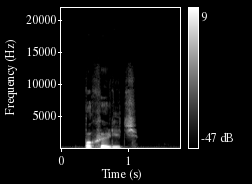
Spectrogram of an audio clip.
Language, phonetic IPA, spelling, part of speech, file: Polish, [pɔˈxɨlʲit͡ɕ], pochylić, verb, Pl-pochylić.ogg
